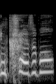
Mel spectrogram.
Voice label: "amazing", Scouser

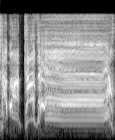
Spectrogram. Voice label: "kamikaze", Kamikaze; Worms Armageddon

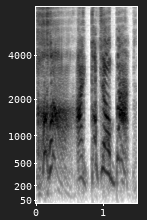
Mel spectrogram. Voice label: "revenge", Kamikaze; Worms Armageddon

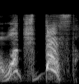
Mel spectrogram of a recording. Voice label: "watch this", Kamikaze; Worms Armageddon

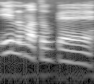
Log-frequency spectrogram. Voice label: "orders", Finnish; Worms Armageddon

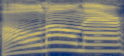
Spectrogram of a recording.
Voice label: just you wait, Redneck

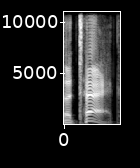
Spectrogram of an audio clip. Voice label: "fireball", Redneck

